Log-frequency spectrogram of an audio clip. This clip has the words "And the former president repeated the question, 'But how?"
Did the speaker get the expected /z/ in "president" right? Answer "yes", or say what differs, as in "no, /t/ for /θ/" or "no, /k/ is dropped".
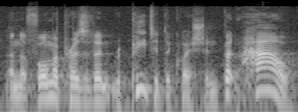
yes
